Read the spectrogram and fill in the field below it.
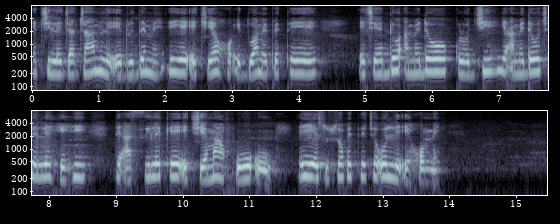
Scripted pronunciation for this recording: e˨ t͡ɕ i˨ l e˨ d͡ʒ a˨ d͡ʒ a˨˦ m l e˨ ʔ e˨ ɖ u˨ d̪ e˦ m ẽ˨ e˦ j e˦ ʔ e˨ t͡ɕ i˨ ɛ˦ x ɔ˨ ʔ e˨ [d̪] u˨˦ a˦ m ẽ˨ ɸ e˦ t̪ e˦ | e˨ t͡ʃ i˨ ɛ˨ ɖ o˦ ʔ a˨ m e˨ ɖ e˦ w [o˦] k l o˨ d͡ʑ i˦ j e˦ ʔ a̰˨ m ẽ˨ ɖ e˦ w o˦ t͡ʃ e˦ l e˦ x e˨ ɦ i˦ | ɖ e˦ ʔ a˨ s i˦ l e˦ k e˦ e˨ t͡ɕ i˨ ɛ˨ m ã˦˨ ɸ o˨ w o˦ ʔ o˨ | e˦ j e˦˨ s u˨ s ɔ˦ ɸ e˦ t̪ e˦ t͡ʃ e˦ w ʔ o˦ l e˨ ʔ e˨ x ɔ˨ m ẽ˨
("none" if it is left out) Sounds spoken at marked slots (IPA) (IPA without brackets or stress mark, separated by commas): d̪, o˦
